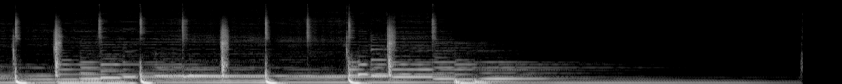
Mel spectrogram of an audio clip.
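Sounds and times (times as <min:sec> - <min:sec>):
rainy lofi music: 0:00.0 - 0:06.5.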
